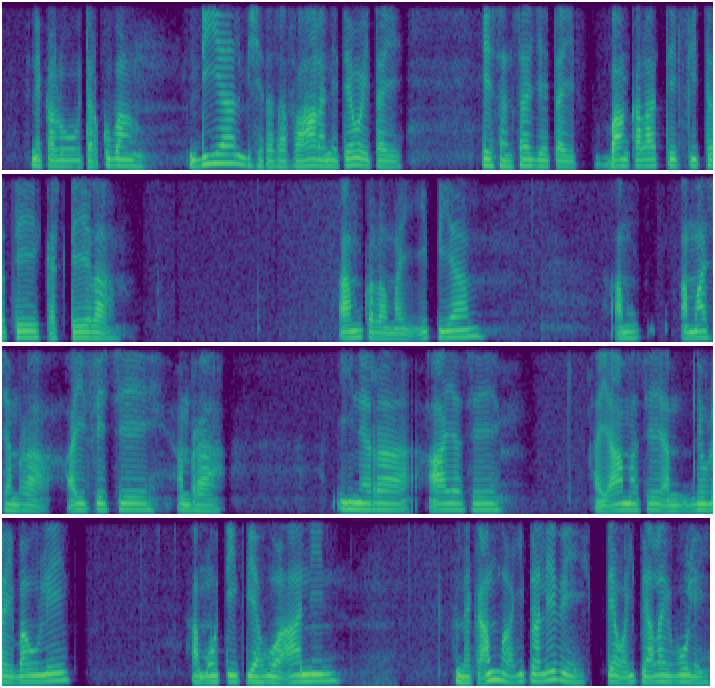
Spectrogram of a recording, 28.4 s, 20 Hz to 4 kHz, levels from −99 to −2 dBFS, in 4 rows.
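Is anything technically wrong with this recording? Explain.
Yes, two kinds of fault are audible.

Background gated by the echo canceller runs from 0.63 s to the end of the clip. Whenever the far end's loudspeaker is active, the echo canceller clamps the microphone hard, cutting the room sound by up to about 40 dB. The ambience under the speech keeps dipping or vanishing outright, then swells back each time the canceller releases. The background sounds pumped and unstable rather than continuous.

Echo leak appears from 6.8 s to 13.4 s and again from 23.38 s to 27.56 s. The likely cause is an echo canceller on a loudspeaker-side device failing to remove all of the far-end sound its microphone picked up, so a residue was sent back. The result is a delayed copy of the speech, trailing by about 166 ms in the first stretch and 168 ms in the second. It sits faint underneath, roughly 30 dB down at first and closer to 25 dB down later.

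The band stops at 4 kHz, consistent with a G.711 mu-law call path.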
